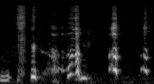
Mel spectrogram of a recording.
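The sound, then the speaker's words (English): A person imitates birds chirping with a quick series of short, squeaky vocal calls, about five or six bursts, moderately loud with brief pauses between. “Birds chirp.”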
